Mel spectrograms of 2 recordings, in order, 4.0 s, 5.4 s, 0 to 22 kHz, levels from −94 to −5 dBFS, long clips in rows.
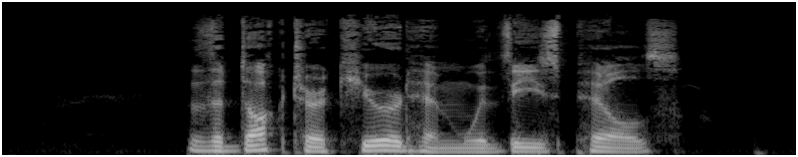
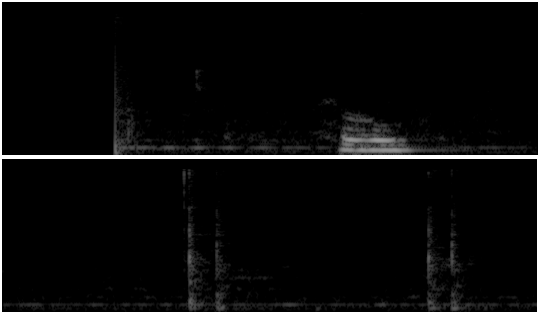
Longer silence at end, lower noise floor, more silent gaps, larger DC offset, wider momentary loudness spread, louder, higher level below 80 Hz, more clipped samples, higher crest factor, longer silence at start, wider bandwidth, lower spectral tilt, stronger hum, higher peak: first, 0.6 s vs 0.4 s; about the same, -86 dBFS vs -83 dBFS; neither; neither; second, 10 LU vs 21 LU; first, -37 LUFS vs -50 LUFS; first, -66 dBFS vs -86 dBFS; neither; about the same, 22 dB vs 22 dB; first, 0.95 s vs 0.55 s; about the same, 15.5 kHz vs 16.5 kHz; second, -5 dB/octave vs -8 dB/octave; neither; first, -16 dBFS vs -36 dBFS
